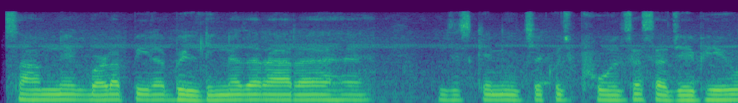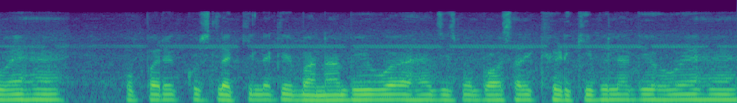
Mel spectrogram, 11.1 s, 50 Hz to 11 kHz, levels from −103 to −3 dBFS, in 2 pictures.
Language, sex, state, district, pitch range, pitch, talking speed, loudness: Hindi, male, Maharashtra, Dhule, 120-125 Hz, 125 Hz, 175 wpm, -29 LUFS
